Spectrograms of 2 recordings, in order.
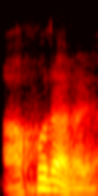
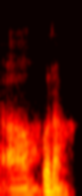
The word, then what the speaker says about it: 아후라: 그 자라투스트라의 원래 발음이 아후라래요. 아후라. 아까 우리가 인더스 발음할 때 SINDUS인데 S가 이란 쪽으로 가면서 H로 바뀌어서 내가 힌두스가 됐다 그랬잖아요. 아수라도 원래는 아후라였는데 ASURA잖아. 근데 원래 이게 S가 아니고 H였다 이거지.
